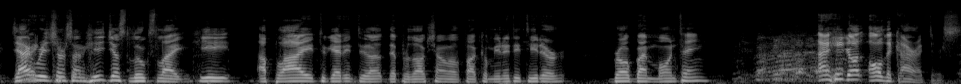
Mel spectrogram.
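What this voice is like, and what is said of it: Non-native English accent. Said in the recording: “my accent? Like, I know I sound maybe dumb in English, but it's my second language”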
